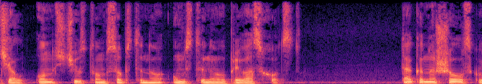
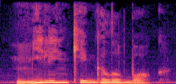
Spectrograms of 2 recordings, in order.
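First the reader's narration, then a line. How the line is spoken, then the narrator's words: Cooing. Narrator (Russian): заворковало письмо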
